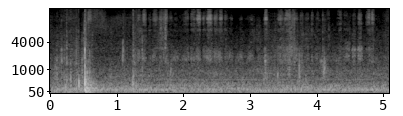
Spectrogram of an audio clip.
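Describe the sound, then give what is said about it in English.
A pen signing books: faint, rhythmic scratching strokes across paper, with one sharper tap near the start and otherwise quiet, even writing sounds. “I was like hypnotized by the sound and the rhythm of him signing those books.”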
